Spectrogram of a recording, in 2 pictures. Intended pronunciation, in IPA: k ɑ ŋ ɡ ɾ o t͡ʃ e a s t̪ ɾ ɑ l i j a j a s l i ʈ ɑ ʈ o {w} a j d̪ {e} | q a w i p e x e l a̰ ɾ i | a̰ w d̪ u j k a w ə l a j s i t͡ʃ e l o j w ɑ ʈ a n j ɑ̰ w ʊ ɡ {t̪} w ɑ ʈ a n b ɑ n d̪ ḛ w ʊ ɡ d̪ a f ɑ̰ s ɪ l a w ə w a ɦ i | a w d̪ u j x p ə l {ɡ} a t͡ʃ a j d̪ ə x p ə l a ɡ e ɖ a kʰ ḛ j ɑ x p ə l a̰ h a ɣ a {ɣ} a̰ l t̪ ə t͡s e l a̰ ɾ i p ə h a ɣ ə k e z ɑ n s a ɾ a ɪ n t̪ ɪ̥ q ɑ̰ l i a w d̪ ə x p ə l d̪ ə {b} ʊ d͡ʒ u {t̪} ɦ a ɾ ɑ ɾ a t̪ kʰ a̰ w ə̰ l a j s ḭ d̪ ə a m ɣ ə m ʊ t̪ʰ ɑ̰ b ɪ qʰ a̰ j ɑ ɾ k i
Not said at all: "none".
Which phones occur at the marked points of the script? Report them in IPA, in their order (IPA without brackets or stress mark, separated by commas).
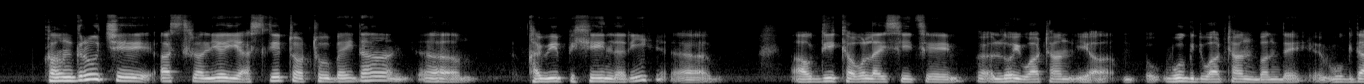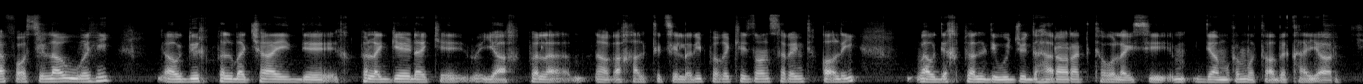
b, a, d̪, b, x, w, d̪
